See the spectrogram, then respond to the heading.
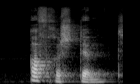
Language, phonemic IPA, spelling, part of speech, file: Dutch, /ˈɑfxəstɛmt/, afgestemd, verb, Nl-afgestemd.ogg
- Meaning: past participle of afstemmen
